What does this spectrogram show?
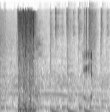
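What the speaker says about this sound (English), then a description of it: "Burst fire." A short, loud burst of gunfire from the video game Shadowrun Returns, one quick volley early on, followed by quieter game tones and ambience.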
